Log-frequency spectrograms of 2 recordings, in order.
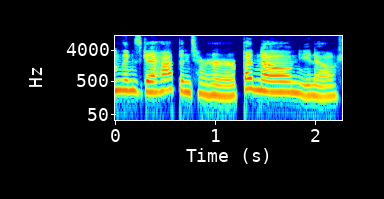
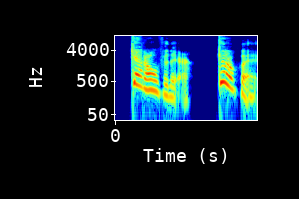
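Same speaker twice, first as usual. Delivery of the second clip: put-on yelling, higher pitch; 6 semitones higher, 3 dB louder than usual. Retelling how a character yells at a rat monkey: imitating someone yelling. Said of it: "he starts yelling at the rat monkey".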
